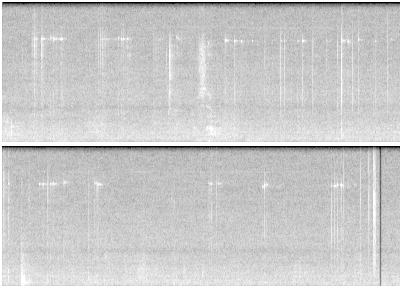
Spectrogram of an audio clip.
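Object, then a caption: Small glass perfume bottle. Long metallic-painted nails tap and scratch the glass body of a Replay for her perfume bottle, a small round bottle with a ridged, faceted surface and a white plastic cap, filled with liquid and held up close. Quiet, sharp, bright clicks stand out over a faint, steady hiss of soft scratching. Each tap dies away almost instantly.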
